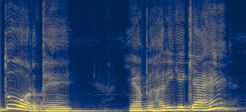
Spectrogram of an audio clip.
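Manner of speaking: ordinary talk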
